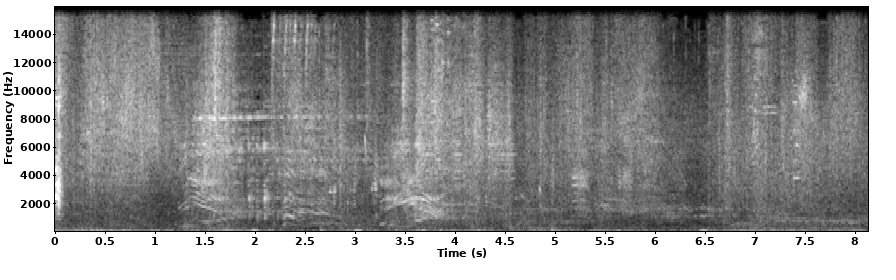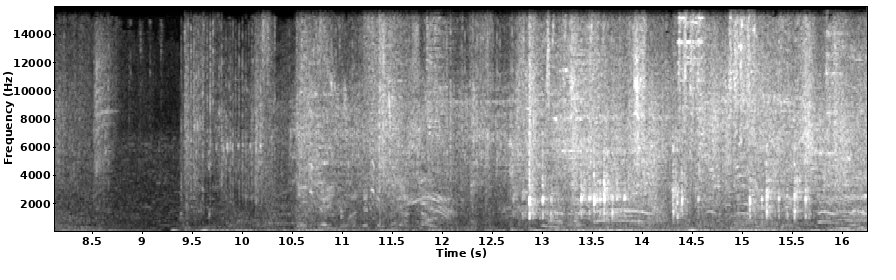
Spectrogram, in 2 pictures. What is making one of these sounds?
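A young man talks with animation into a nearby microphone.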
